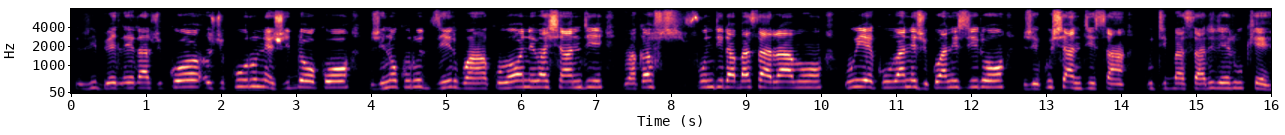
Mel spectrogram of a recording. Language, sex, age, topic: Ndau, male, 36-49, health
